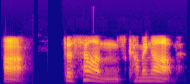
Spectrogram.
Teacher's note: in old-fashioned RP, a more open back sound is sometimes observed.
